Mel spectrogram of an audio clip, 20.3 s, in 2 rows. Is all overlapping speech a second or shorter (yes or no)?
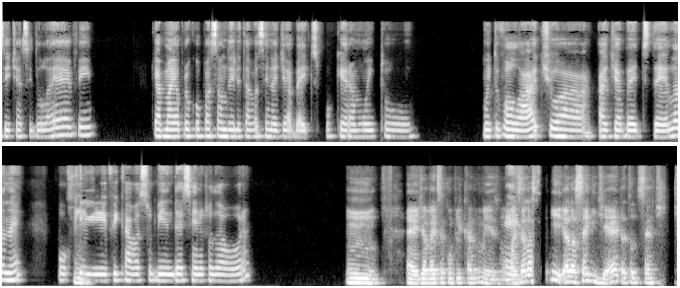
yes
